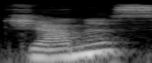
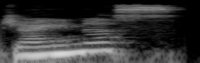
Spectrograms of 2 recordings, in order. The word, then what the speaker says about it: Janus: Uh Romans and Janice, is that how you pronounce it? Janus.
